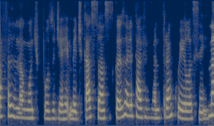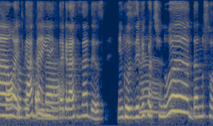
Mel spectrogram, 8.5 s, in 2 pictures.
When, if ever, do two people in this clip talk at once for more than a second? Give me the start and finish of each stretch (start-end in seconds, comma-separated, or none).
4.2-5.6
